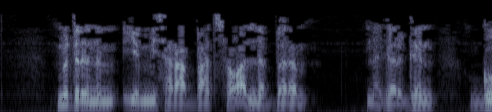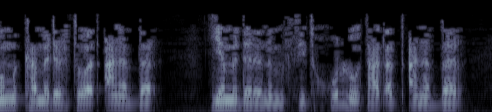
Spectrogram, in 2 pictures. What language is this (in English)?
Amharic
